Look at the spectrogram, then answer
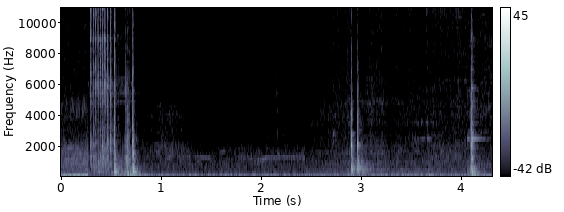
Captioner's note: ratchet clicking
